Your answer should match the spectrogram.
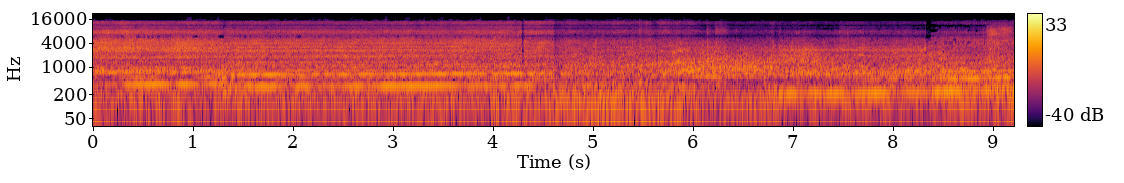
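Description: A race car snaps loose on a curb during a CTC Gr.A race: a loud steady engine note breaks off, then a wavering roar and scrubbing tire noise follow as the car gets unsettled, with faint commentary underneath.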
